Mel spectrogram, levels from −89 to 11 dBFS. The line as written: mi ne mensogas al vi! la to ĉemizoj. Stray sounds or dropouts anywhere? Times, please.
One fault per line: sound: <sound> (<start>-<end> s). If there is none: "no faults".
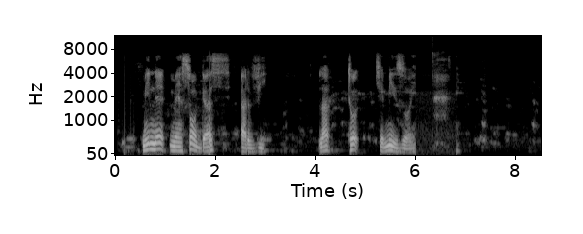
sound: laugh (6.3-6.7 s)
